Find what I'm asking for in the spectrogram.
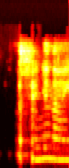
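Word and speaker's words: Ushenina: Ushanina, yeah.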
